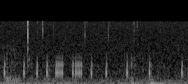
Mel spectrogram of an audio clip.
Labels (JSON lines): {"label": "biophony, knock croak", "recorder": "SoundTrap 300"}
